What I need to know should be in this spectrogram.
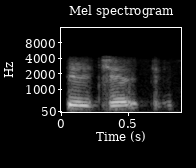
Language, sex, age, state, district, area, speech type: Kashmiri, male, 18-30, Jammu and Kashmir, Ganderbal, rural, conversation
